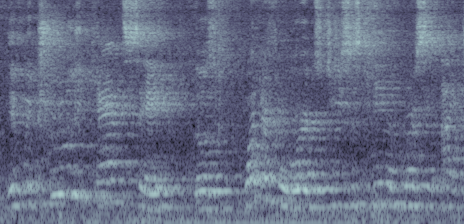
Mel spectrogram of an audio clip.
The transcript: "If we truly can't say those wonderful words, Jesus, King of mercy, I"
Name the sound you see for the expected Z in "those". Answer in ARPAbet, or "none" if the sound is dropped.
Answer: Z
